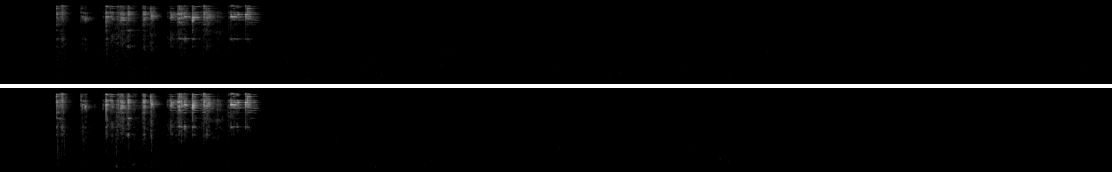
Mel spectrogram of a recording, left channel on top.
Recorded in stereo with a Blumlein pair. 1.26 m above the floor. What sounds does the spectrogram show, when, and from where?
0.6 s keys jangling: 25° right, 0.7 m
